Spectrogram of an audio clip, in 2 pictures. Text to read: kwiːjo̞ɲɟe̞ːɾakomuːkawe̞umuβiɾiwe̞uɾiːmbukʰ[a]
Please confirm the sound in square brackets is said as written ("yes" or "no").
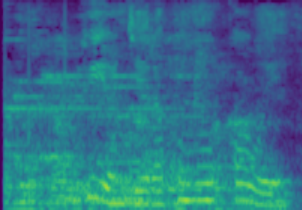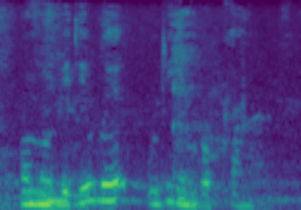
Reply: yes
